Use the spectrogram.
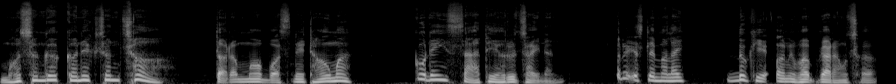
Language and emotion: Nepali, sad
